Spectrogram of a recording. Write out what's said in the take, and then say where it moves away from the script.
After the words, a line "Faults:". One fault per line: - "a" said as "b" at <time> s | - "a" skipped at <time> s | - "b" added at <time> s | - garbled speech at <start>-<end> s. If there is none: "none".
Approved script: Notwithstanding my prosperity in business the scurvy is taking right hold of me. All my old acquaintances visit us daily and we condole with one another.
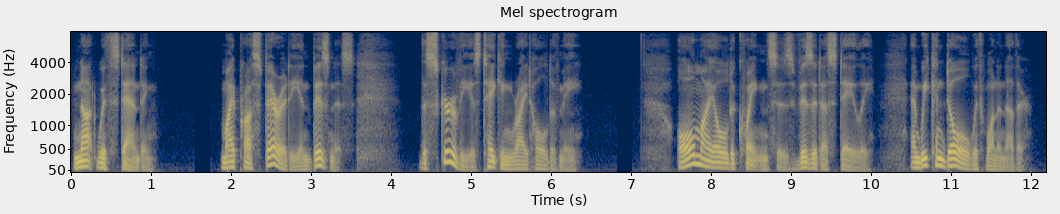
Notwithstanding my prosperity in business the scurvy is taking right hold of me. All my old acquaintances visit us daily and we condole with one another.
Faults:
none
